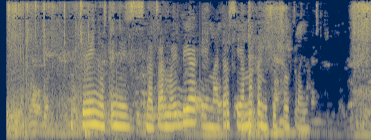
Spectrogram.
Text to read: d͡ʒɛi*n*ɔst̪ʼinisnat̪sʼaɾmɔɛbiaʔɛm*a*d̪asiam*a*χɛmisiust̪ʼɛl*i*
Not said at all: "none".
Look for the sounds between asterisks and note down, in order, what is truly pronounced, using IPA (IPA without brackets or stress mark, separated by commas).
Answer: n, a, a, a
